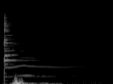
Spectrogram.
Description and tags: A little hit to a metallic water boiler
frecuencies, ondulating, pressure, n, hit, presi, percussive, metallic, metal, percussion, golpe, olla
